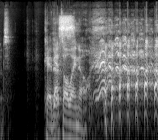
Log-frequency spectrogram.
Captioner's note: laughter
